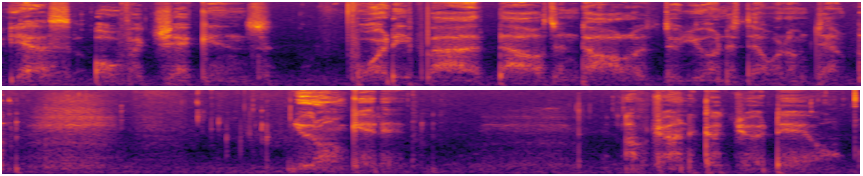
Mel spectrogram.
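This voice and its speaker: At a normal speed with frequent pauses, a performer uses a bright, forceful yet natural voice to whisper the role of a seasoned police interrogator. He coaxes and squeezes a suspect with streetwise doubt, coming across as sceptical and pressing.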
